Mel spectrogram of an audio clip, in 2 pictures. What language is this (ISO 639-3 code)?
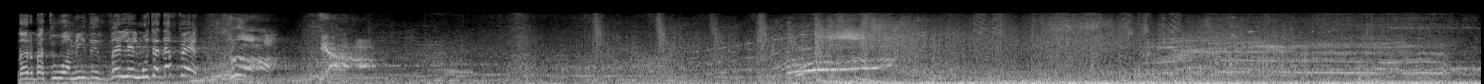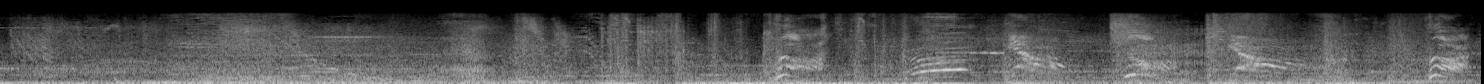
ara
